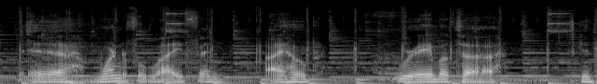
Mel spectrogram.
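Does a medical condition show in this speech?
Yes: ALS; two or more years since diagnosis.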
